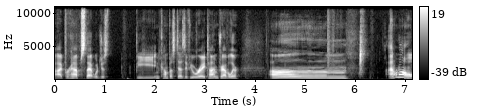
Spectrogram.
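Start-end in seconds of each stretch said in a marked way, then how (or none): 4.3-7.2 voice cracking, pitched up, very slow. Answering a question about which time period to visit, voice cracking. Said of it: "my voice just cracked".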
